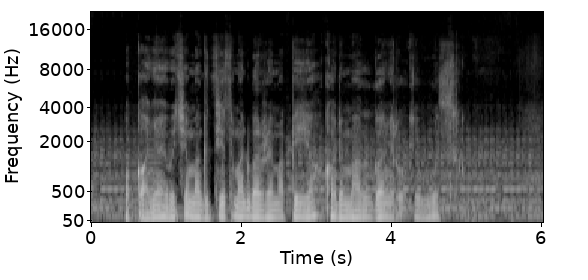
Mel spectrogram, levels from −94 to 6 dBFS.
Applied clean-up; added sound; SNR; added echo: none; Bowed string instrument; 16 dB; none.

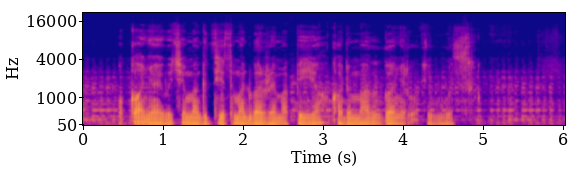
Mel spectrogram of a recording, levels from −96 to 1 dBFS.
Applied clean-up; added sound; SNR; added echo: neural mask model RNNoise.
